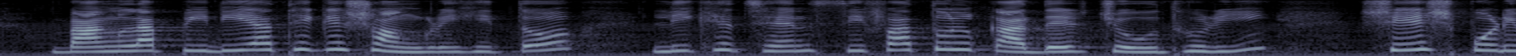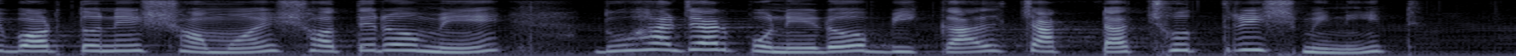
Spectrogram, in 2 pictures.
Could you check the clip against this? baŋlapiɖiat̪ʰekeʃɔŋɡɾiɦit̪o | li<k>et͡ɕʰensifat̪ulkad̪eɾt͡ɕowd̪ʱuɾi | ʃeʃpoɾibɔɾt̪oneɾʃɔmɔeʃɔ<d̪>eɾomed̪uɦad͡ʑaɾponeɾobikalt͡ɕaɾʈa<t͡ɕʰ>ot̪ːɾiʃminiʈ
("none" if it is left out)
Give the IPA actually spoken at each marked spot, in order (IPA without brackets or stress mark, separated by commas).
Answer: kʰ, t̪, t͡ɕʰ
